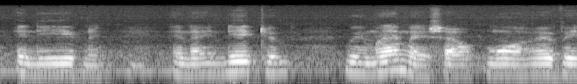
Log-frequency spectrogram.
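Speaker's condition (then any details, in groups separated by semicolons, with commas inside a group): ALS; uses BiPAP; voice tires with effort, uses voice amplifier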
